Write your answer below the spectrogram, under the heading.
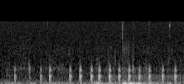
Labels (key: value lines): label: biophony, knock croak
recorder: SoundTrap 300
